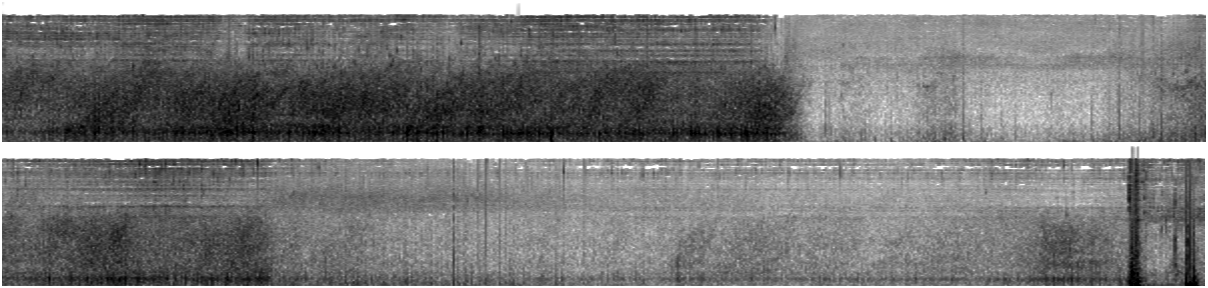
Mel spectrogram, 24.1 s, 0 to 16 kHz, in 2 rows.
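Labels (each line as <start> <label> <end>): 0.0 Water flows continuously with pulsating bubble sounds. 8.1
8.1 Water flows continuously with pulsating bubble sounds fading in and out. 24.1
23.3 Repeated loud, deep popping sounds with heavy bass. 24.1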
